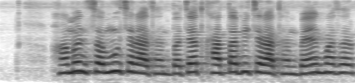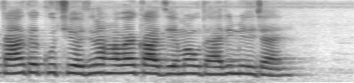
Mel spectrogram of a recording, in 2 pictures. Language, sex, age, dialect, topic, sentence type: Chhattisgarhi, female, 31-35, Western/Budati/Khatahi, banking, question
